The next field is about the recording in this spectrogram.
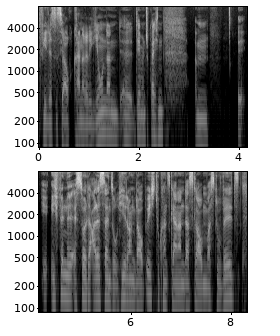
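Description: At a fairly quick pace, a man with a plain, everyday voice talks at a medium pitch with ordinary pitch variation. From Germany, Serbian family. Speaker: podcast co-host. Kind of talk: casual chat.

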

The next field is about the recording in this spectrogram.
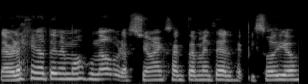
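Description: A woman with a Panamanian accent, fairly high pitch, ordinary pitch variation and a fairly quick pace, in a very clean recording with a silent background. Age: young. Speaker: podcast co-host, psychology student. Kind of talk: casual chat.

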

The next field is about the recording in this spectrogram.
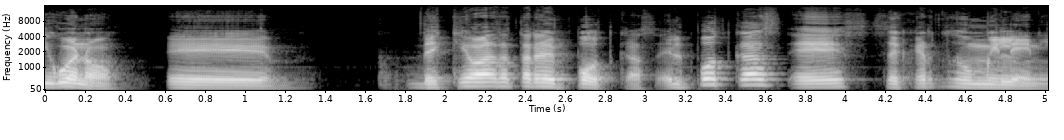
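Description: A man with a fairly high pitch and very wide pitch swings talks at a fairly slow pace in a dry, close sound with no echo. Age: 20s. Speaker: podcast host and social media influencer. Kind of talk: unscripted podcast intro monologue. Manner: animated; halting, many fillers and restarts.

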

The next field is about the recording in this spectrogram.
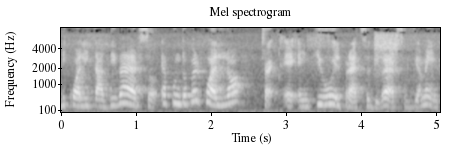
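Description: Lively intonation from a woman, her pitch fairly high, her pace moderate. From Italy, moved to Colombia around age seven. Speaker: designer and fashion brand founder. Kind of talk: interview. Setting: remote call.

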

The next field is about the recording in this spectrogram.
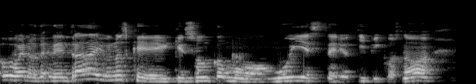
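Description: Very slowly, a man speaks in a central Mexican accent. His pitch is high and his intonation lively. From Mexico City, raised partly in Puebla. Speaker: nanotechnologist guest. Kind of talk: casual chat.

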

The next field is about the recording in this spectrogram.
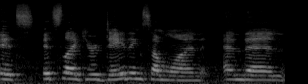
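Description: At a moderate pace and with ordinary pitch variation, a woman speaks amid audible room echo. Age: 20s. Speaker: podcast co-host. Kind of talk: casual chat. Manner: animated.

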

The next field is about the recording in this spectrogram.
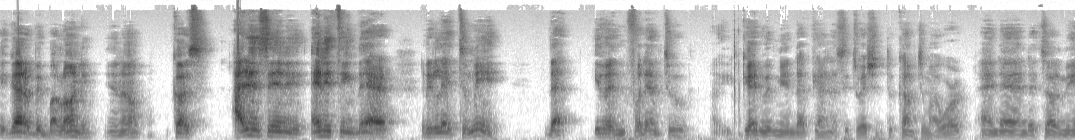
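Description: A man with a non-native accent, fairly low voice, lively intonation. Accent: foreign. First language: not English. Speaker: formerly homeless restaurant worker. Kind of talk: interview testimony. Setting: studio. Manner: halting.

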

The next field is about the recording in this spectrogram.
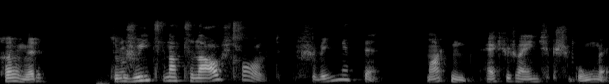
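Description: Speaking very slowly in a Lucerne accent, a man uses lively intonation. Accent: Lucerne hinterland Swiss German dialect. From Switzerland, Lucerne hinterland. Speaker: podcast host. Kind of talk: casual chat.

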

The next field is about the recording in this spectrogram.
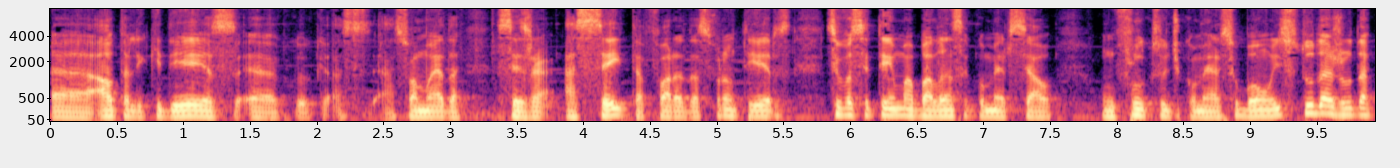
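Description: Moderate-paced speech from a man with a fairly low pitch and ordinary pitch variation. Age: 50s. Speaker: economist. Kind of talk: radio interview. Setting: studio. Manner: halting.

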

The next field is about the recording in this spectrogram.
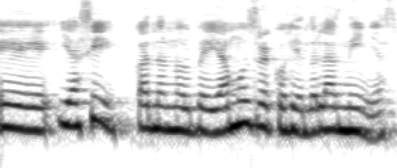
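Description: A woman speaks at a fairly quick pace with a fairly high pitch. Her tone is dark and mellow. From Colombia, Cali. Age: 40s. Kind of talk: testimony.

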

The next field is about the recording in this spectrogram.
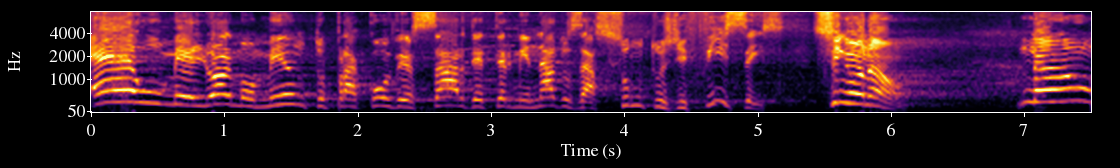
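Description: A man's raised, projected voice, extremely high and very slow, with very wide pitch swings, audible room echo and noticeable background noise. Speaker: pastor. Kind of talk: sermon.

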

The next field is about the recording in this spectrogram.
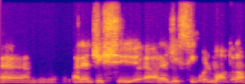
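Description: A man with a plain, everyday voice talks at a fairly slow pace and a fairly low pitch. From Sicily, province of Palermo. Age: 30s. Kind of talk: testimony.

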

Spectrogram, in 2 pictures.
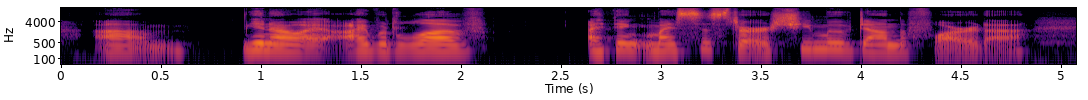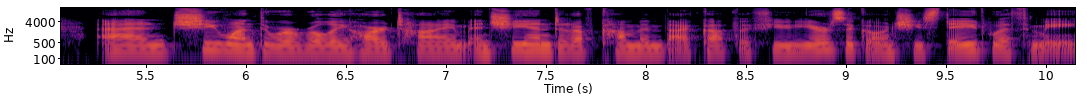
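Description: A woman with an American accent talks at a fairly quick pace in a flat monotone, on a very clean recording with a silent background. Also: medium pitch for a woman. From Pennsylvania, Berks County (Reading). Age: 30s. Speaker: model and social service worker. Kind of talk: casual chat.

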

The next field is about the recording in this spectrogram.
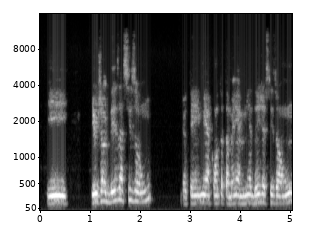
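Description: With an ordinary speaking voice, a man talks at a fairly quick pace and fairly high pitch with lively intonation. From Brazil, Minas Gerais. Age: 20s. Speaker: esports team owner. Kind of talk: casual interview.

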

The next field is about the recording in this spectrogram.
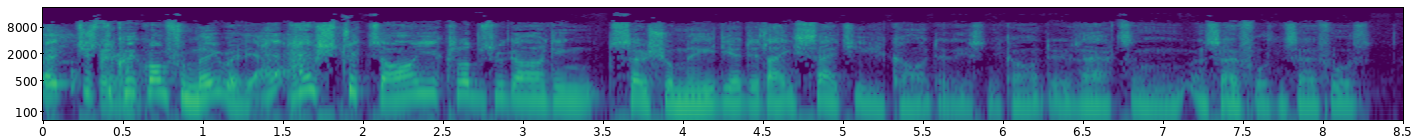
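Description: A man talks at a fairly quick pace in a somewhat breathy, fairly high voice with very wide pitch swings. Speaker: football panelist. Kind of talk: casual chat.

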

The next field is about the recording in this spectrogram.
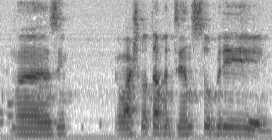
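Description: Room echo can be heard clearly as a man talks. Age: young. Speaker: podcast co-host. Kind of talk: casual chat.

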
